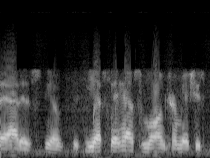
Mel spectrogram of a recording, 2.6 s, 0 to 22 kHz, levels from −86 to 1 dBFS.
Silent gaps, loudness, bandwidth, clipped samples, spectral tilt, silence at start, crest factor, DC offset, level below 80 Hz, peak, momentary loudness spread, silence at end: none; -24 LUFS; 8.8 kHz; under 0.1%; -6.5 dB/octave; 0 s; 12 dB; under 0.1%; -62 dBFS; -12 dBFS; 6 LU; 0.1 s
